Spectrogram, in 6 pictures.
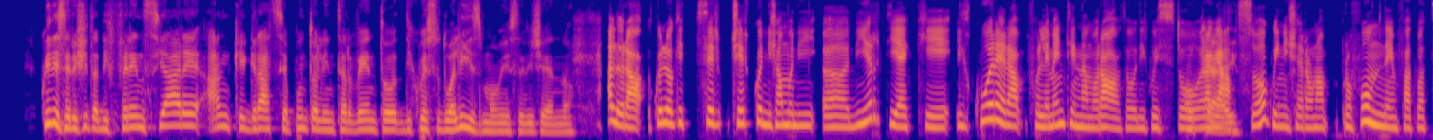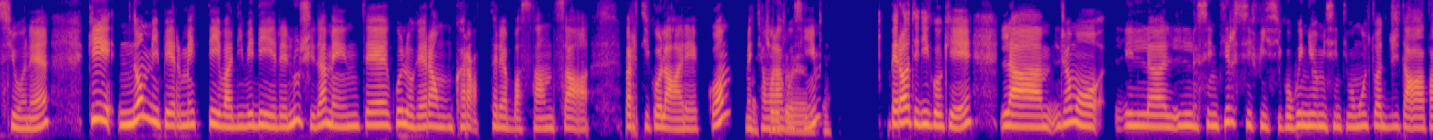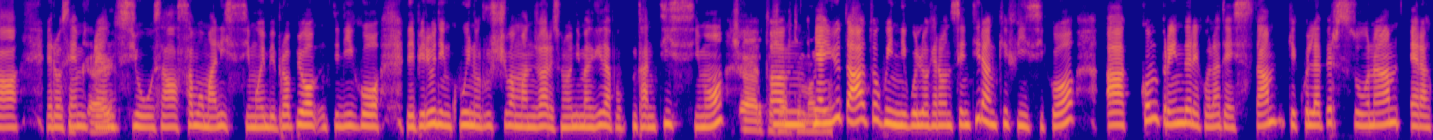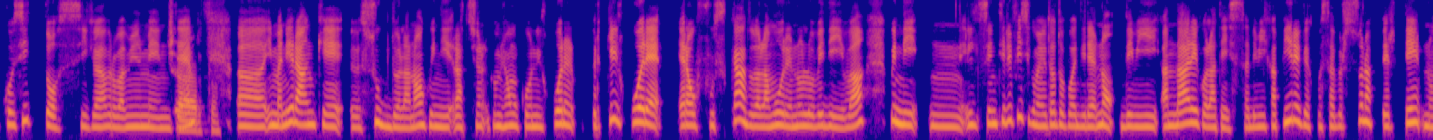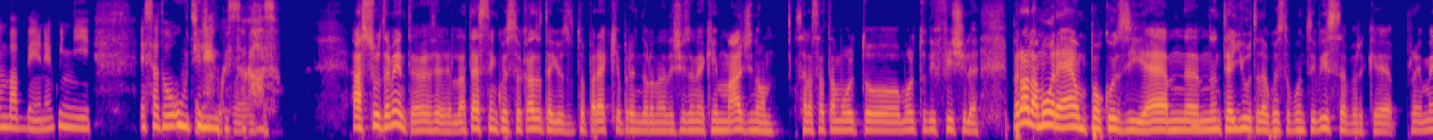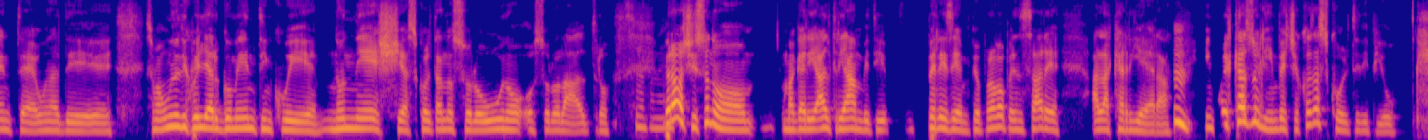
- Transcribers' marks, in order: inhale; "proprio" said as "propio"; laughing while speaking: "utile in questo caso"; tsk; "probabilmente" said as "praimente"; other background noise
- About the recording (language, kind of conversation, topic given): Italian, podcast, Quando è giusto seguire il cuore e quando la testa?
